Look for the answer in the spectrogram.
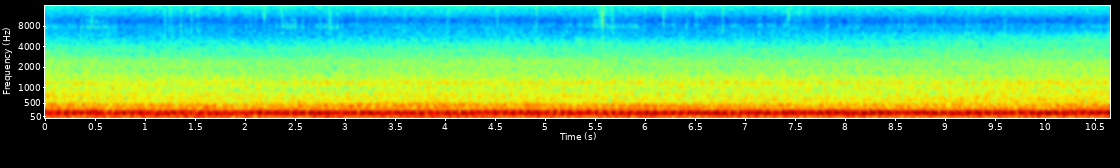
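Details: Car driving: a steady low droning rumble under the road noise from the front driver's side, louder on acceleration, with steering wheel shake; possibly a bad wheel bearing, unconfirmed.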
